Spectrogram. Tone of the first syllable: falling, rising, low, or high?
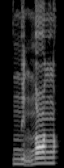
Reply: low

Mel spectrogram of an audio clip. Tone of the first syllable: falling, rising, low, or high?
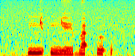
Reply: high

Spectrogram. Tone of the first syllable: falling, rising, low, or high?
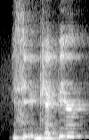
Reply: low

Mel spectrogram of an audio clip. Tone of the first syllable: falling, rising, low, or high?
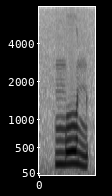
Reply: falling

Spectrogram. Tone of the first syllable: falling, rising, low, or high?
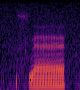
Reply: rising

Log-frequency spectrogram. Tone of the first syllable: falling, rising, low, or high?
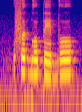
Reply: high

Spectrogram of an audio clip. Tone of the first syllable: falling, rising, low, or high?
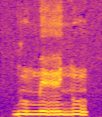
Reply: low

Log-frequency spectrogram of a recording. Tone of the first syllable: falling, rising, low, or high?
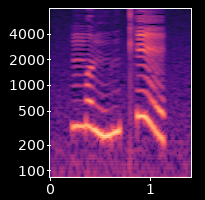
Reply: low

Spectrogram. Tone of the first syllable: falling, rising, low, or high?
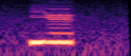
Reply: high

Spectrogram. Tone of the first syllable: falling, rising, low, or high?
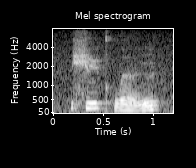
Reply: high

